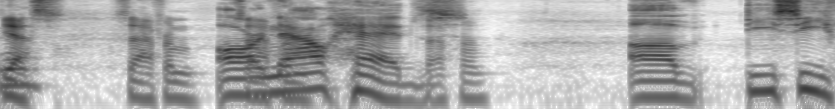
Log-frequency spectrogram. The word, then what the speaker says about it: Safran: Yes, Safran.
